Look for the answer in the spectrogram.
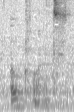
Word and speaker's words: Auckland: Actually, when the New Zealanders pronounce it Oakland.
